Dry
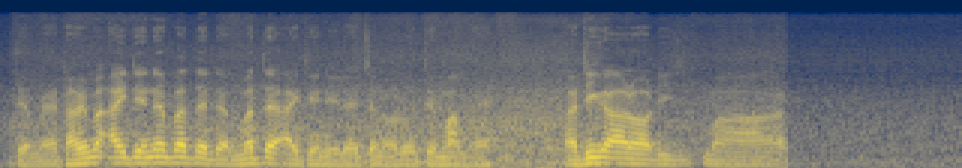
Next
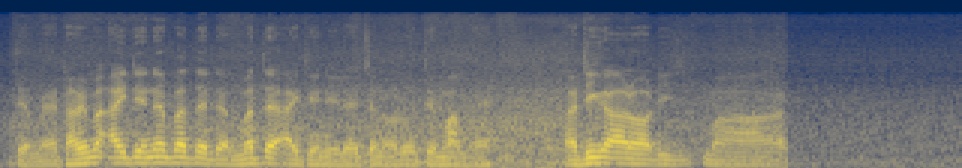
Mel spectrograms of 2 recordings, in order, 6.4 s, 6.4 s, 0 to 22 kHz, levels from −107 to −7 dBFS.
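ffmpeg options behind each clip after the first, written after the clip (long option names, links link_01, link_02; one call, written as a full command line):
ffmpeg -i in.wav -af anull out.wav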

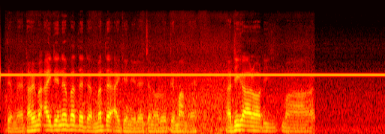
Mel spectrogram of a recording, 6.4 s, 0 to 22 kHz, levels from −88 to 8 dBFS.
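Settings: ffmpeg -i in.wav -af "aeval=exprs='val(0)+0.0631*sin(2*PI*2200*n/s)':channel_layout=same" out.wav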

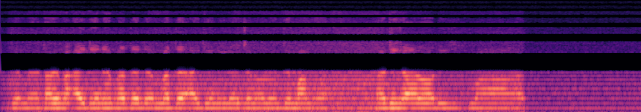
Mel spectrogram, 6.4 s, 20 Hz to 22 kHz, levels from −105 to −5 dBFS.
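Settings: ffmpeg -i in.wav -af "acrusher=bits=10:mix=0:aa=0.000001,afftfilt=real='hypot(re,im)*cos(PI*b)':imag='0':win_size=1024:overlap=0.75,afftfilt=real='re*eq(mod(floor(b*sr/1024/1600),2),0)':imag='im*eq(mod(floor(b*sr/1024/1600),2),0)':win_size=1024:overlap=0.75" out.wav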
